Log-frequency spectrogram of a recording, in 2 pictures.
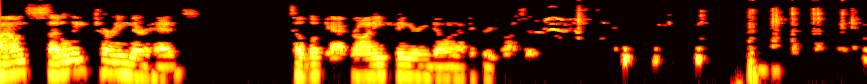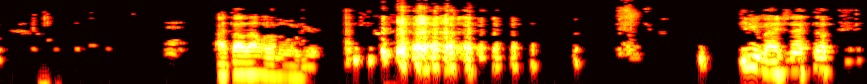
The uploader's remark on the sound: We want to let you know before listening that there was an audio issue with this episode, so if it sounds even worse than normal that's why.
